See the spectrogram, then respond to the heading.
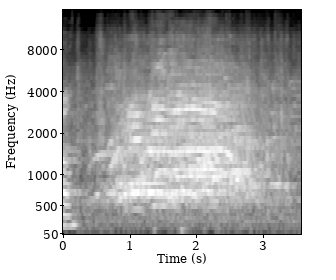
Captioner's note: audience cheering; audience applauding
